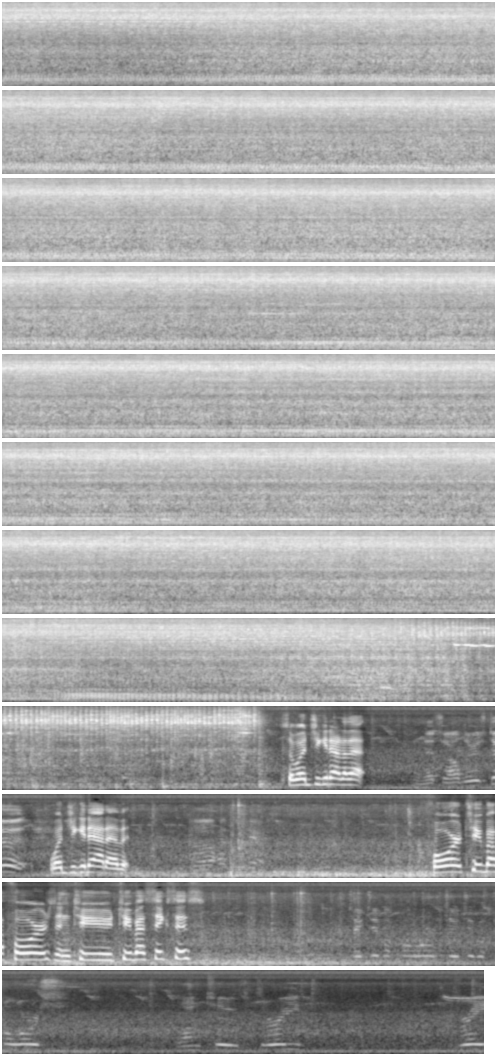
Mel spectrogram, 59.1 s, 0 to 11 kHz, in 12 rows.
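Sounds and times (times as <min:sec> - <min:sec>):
bandsaw mill sawing wood: 0:00.0 - 0:42.3.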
